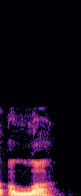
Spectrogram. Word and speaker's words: Аллах: Поэтому говорится не «аль-иля», а говорится «Аллах».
